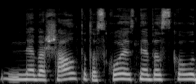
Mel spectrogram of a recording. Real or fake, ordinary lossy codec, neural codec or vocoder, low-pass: real; MP3, 64 kbps; none; 14.4 kHz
